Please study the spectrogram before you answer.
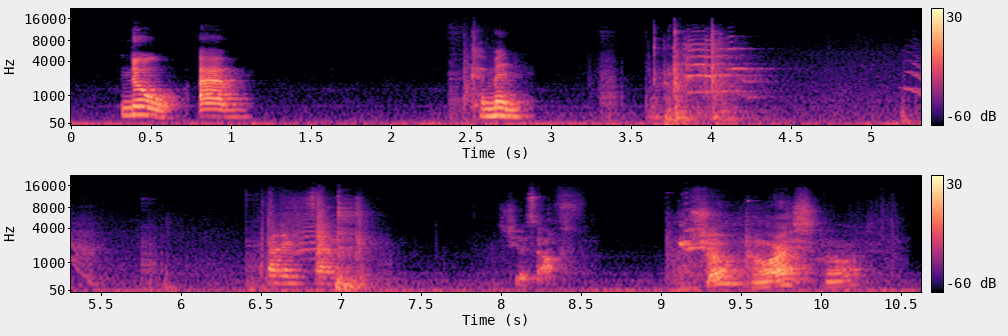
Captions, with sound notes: No, um, come in. [door squeaks] Not inside. Shoes off. Sure, no worries, no worries.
